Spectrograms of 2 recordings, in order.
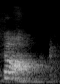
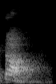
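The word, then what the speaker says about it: talk: किया गया है इसलिए इस एल का उच्चारण नहीं करेंगे वा का अर्थ होता है टहलना ठीक उसी तरह से होता टॉक टी ए एल के टॉक टॉक का अर्थ होता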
